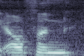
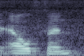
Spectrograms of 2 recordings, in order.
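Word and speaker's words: Elphin: one of the posts upon opening the bag elfin elfin that's e-l-p-h-i-n elfin discovered within it a living infant a wondrous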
